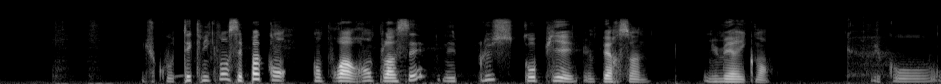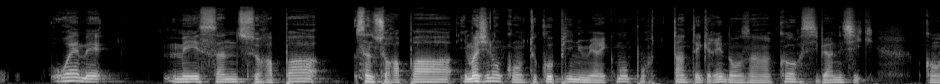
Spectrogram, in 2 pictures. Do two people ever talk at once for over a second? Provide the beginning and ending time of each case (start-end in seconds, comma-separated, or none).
none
